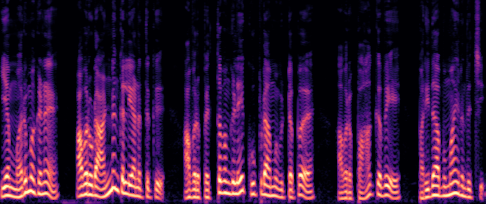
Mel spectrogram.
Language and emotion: Tamil, sad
